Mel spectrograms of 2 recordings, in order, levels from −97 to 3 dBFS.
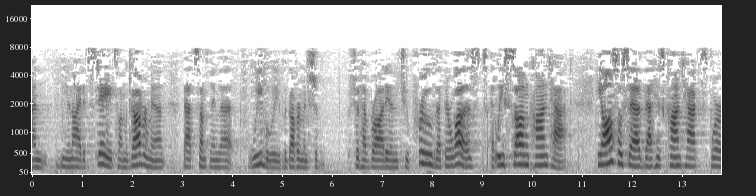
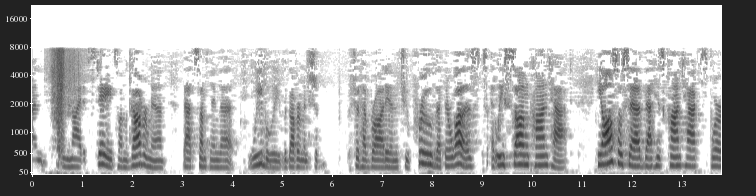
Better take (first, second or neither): first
